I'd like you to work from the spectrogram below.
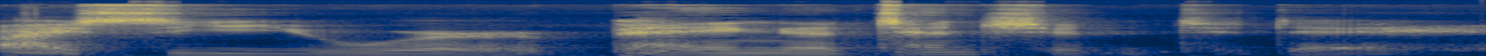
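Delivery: gritty, gravelly voice of the undead. Game master voicing an undead voice heard during a player's meditation, in a gravelly undead voice. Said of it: "this ever gravelly undead voice".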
